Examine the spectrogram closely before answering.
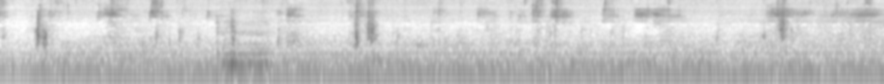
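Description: Black plastic spatula stirring bihon noodles and vegetables through broth in a pot: soft wet squelching, with a few sharp clicks of the utensil against the pot, over a steady low hum.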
